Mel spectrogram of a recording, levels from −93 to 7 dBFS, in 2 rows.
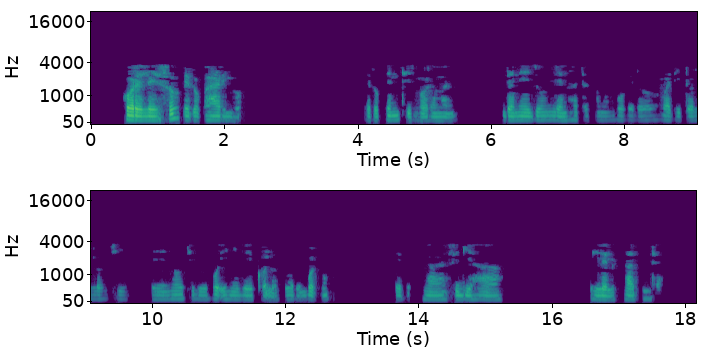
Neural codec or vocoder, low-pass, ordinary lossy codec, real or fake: none; 3.6 kHz; MP3, 16 kbps; real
